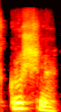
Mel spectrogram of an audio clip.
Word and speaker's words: Krishna: Another question is, some say we should chant Krishna, and some, usually in India, say it is not Krishna, it is Krushna.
